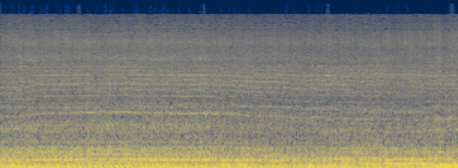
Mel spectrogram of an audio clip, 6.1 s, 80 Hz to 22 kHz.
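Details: Freshly built Subaru engine on first start, 92–96 psi oil pressure: loud, deep note with uneven, lumpy beat and no steady idle; runs rough, needs a tune, smoke burning off.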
